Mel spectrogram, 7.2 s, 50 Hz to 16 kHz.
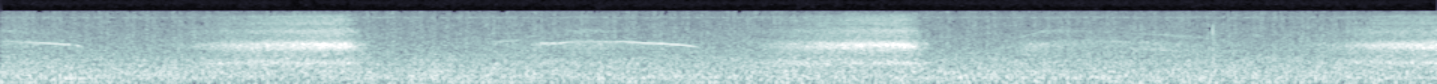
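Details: A sleeping cat snores softly, with airy breaths about 21 times a minute and faint whistling on some breaths.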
